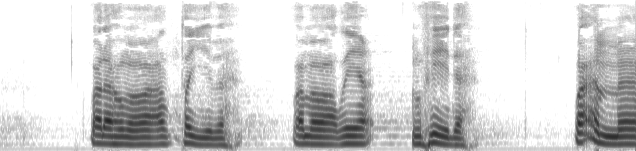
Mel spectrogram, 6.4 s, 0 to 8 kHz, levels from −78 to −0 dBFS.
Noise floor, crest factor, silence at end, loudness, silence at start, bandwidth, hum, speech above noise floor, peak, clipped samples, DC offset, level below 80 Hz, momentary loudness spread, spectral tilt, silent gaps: -61 dBFS; 14 dB; 0 s; -21 LUFS; 0.9 s; 8 kHz; none; 42 dB; -6 dBFS; under 0.1%; under 0.1%; -56 dBFS; 9 LU; -7.5 dB/octave; none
